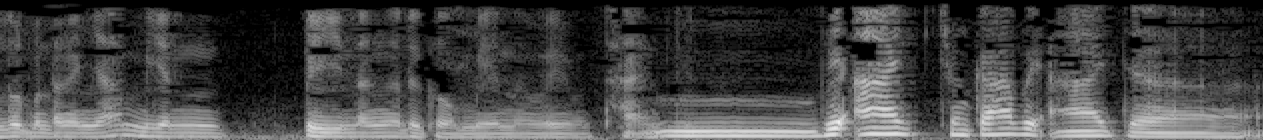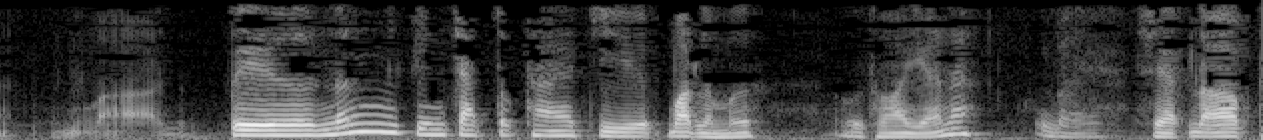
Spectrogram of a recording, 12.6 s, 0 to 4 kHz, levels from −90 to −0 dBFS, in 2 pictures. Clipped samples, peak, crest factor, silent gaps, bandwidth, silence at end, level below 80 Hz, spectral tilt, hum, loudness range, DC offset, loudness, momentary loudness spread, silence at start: under 0.1%; 0 dBFS; 18 dB; none; 4 kHz; 0.05 s; -42 dBFS; -12.5 dB/octave; none; 6 LU; under 0.1%; -18 LUFS; 18 LU; 0 s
